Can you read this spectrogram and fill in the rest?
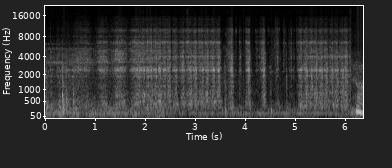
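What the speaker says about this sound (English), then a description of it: "So lap this flywheel in." Steady abrasive rubbing as a flywheel is lapped onto a Kohler CH270 crankshaft with valve grinding compound, a continuous gritty grinding rasp with rhythmic back-and-forth strokes, close and moderately loud, no talking.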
